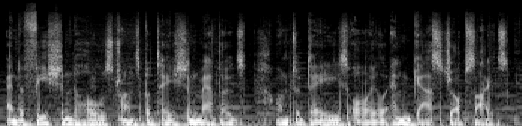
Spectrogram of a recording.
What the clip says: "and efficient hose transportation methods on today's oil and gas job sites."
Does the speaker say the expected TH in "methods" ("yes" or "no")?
yes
